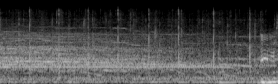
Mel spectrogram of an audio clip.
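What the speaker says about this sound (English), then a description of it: "Round of applause." A crowd at a 4-H livestock expo event cheers and claps in a continuous wash of voices and whoops, with a louder swell near the end.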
